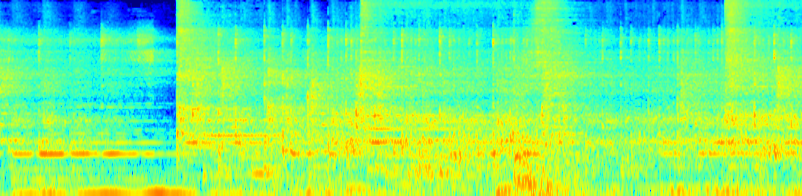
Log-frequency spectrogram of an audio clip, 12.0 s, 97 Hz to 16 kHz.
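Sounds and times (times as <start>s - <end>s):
sustained pitched tones: 5.9s - 10.6s
drum kit and bass drum hits: 7.3s - 12.0s.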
